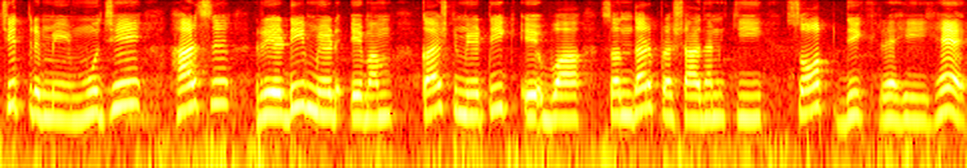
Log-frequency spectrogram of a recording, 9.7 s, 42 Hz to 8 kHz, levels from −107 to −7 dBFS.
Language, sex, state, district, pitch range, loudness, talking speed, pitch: Hindi, female, Madhya Pradesh, Katni, 200-265 Hz, -18 LUFS, 95 wpm, 220 Hz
